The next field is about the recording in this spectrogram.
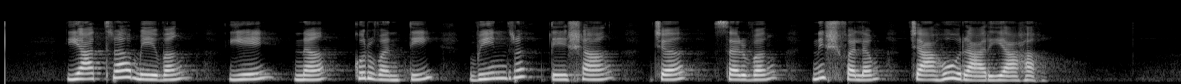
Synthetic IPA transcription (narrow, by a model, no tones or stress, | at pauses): jaːt̪ɾaːmeːʋɐŋ | jeːnɐ | kuɾʋɐnt̪i | ʋiːnd̪ɾɐt̪eːʃaːŋ | t͡ʃɐ | sɐɾʋɐŋ | niʃfɐlɐm | t͡ʃaːɦuːɾaːɾjaːɦɐ̆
